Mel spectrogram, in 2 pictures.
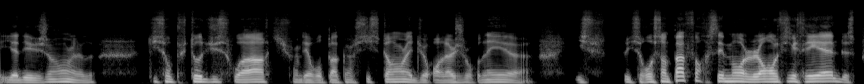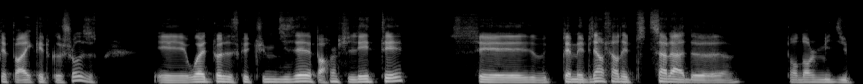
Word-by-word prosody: il - - -8
y 105 - +1
a 105 - +5
des 100 -1 +1
gens, 120 +5 -1
heu, 95 +1 -6 0.5
qui - - -8
sont 125 +1 -1
plutôt 130 +4 +1
du 115 0 -4
soir, 115 +1 +3
qui - - -17
font 110 - -10
des 105 0 -2
repas 100 +1 -2
consistants 115 +5 -2
et 110 - +1
durant 100 0 -3
la 100 +1 +1
journée, 105 +3 -3
heu, 90 -3 -3 0.5
ils 105 - -8
s 95 - -12 0.2
ils 115 - -4
se 100 - -5
ressentent 120 +3 +1
pas 190 - +7
forcément 140 -6 +2
l'envie 125 +2 +4
réelle 140 +2 +5
de 115 - -4
se - - -12
préparer - - -1
quelque 100 - -5
chose 160 - -5 0.6
et 100 -1 -1
ouais, 120 +3 +4
toi, 130 +4 +2
de 120 - +1
ce 100 - -8
que - - -3
tu 115 +1 -8
me 120 - -2
disais 130 +5 +3
par - - -2
contre 135 -3 -4
l'été, 130 +8 +1 0.4
c'est, 105 -3 +1
heu, 105 -1 -5
tu 130 - +3
aimais 115 -2 +1
bien 140 +7 +1
faire 130 -1 -1
des 120 -2 0
petites - - -15
salades, 125 -6 +2
heu, 100 -1 -2 0.5
pendant 110 0 -4
le 110 - -5
midi. 110 -1 -5
115 Hz, 210 wpm, -23 LUFS, 105-125 Hz, 0.6 s, pas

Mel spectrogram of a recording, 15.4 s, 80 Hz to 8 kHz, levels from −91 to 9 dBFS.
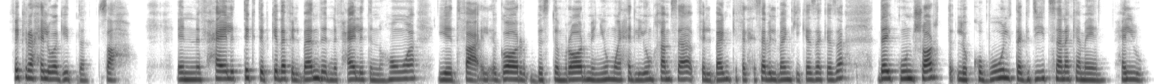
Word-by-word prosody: فكرة 235 -1 +2
حلوة 215 -3 +1
جدًا، 190 -2 -6
صح، 185 -2 -6 0.6
إن 195 0 +2
في 190 +1 -12
حالة 215 0 +3
تكتب 225 0 -1
كده 210 +1 +2
في 205 -1 -3
البند 195 +5 +3
إن 180 -3 -2
في 175 - -12
حالة 190 0 +1
إن 170 -1 -4
هو 200 +5 -2 0.3
يدفع 185 -1 +1
الإيجار 190 +2 +3
باستمرار 185 +3 +1
من 180 -2 -1
يوم 195 +1 0
1 185 0 -3
ليوم 185 +2 -1
5 195 +1 0
في 190 - -7
البنك 185 +3 -1
في - - -23
الحساب 180 +3 -2
البنكي 190 0 -1
كذا، 190 +2 -2
كذا، 190 +5 -2 0.4
ده 215 - +4
يكون 220 0 +4
شرط 230 +2 +1
لقبول 200 +4 +1
تجديد 205 +1 -2
سَنة 205 -2 +1
كمان، 185 -3 -1
حلو. 190 -2 -2
195 Hz, 150 wpm, -21 LUFS, 185-210 Hz, 0.6 s, ده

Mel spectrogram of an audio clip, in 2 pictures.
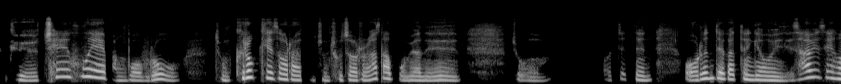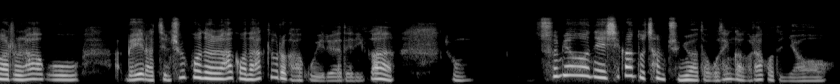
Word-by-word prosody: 그 185 -3 -4
최후의 350 - +2
방법으로 190 +1 -3 0.3
좀 195 - -7
그렇게 310 +2 +3
해서라도 230 -7 +1
좀 185 - -9
조절을 195 +1 -2
하다 270 +2 +2
보면은 190 -3 -3 0.5
좀 175 0 -12 0.5
어쨌든 210 -2 -7 0.3
어른들 265 +7 +2
같은 235 -1 +1
경우에는 195 -3 +1
이제 175 +1 -11
사회생활을 255 - +2
하고 215 -3 -1 0.4
매일 220 +3 +2
아침 205 +1 -3
출근을 295 -3 +4
하거나 255 -4 +2
학교를 295 0 -1
가고 190 -3 -8
이래야 175 0 -8
되니까 180 +8 0 0.5
좀 190 -4 -11 0.7
수면의 395 -5 +2
시간도 360 0 +4
참 280 -2 0
중요하다고 195 -4 -1
생각을 210 -5 -5
하거든요. 165 - -8
220 Hz, 315 characters per minute, -23 LUFS, 190-275 Hz, 0.7 s, 출근을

